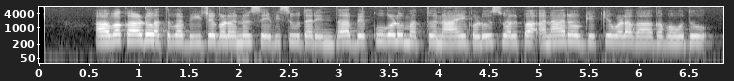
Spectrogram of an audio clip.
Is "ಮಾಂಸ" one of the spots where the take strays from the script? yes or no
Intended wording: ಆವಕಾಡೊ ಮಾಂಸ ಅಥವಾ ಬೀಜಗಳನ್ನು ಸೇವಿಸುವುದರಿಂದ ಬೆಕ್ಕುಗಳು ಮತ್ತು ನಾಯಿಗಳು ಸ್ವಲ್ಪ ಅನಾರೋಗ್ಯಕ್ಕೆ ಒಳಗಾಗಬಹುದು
yes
